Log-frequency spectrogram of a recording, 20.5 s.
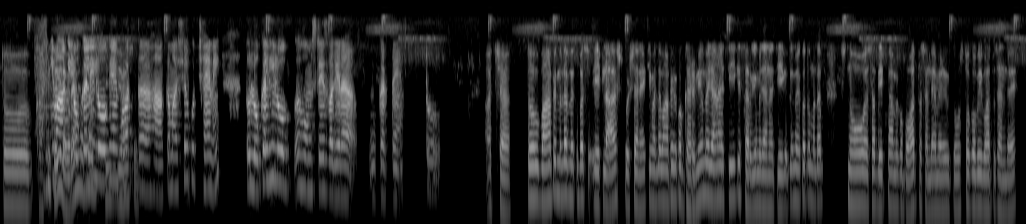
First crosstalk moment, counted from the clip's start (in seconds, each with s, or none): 0.8 s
